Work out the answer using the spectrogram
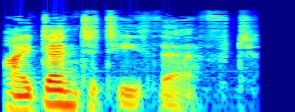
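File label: "identity theft", British English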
